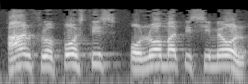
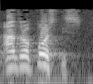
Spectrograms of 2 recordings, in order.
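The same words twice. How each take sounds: First: Άνθρωπος read slowly and weighed; slow scripture reading. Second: «άνθρωπος της» repeated fast with the weight on άνθρωπος; quick stressed repeat. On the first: Preacher reads the verse slowly to the brethren, stressing «άνθρωπος». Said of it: "λέει". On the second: Preacher repeats the key word quickly for the congregation. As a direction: snap back to the word «άνθρωπος». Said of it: "κοιτάξτε πώς το λέει". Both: Shown as a demonstration.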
